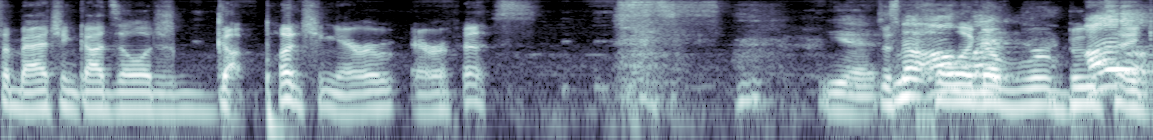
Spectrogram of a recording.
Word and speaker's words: Erebus: Okay, there you go, Erebus.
